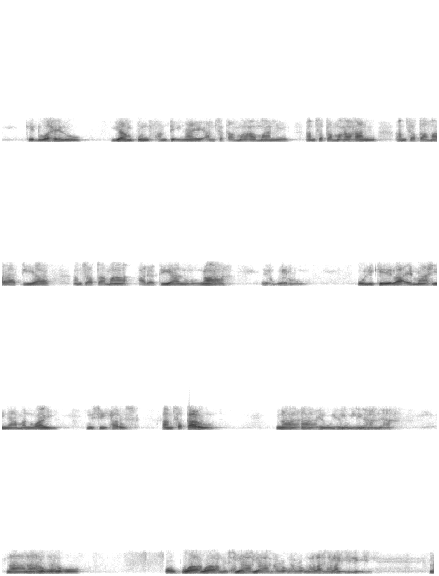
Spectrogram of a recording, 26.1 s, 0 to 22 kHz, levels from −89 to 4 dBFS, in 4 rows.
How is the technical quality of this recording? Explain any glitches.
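The recording has three audible technical problems: narrowband coded speech throughout, one brief dropout early on, and a delayed duplicate over the last stretch.

From start to finish the speech sounds thin, boxy and slightly rough, with a synthetic, buzzy edge. Nothing below about 250 Hz or above 3.5 kHz comes through. That is the G.729 codec at work, which fits an 8 kbit/s telephone-style link. Rather than storing the waveform, it rebuilds each short frame from a vocal-tract filter, a pitch predictor and a few pulses, so the fine texture is plainly lost.

From 0.81 to 0.88 s the sound briefly smears into a buzzy tone or coloured noise that fades, then recovers. This is VoIP packet loss concealed by the speech codec, fitting a single lost 20 ms packet. The decoder filled the gap by repeating its last pitch and filter settings at falling gain. Because each frame builds on the previous one, the distortion lingers for a few tens of milliseconds after the real data returns.

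From 17.55 s to the end, every sound is followed by a second, equally loud copy about a third of a second later. The copy is full-band and dry, with no decay or room colour, and it starts abruptly. This is a doubled audio track, most likely the same signal captured a second time through a slower path and mixed back in with the original.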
